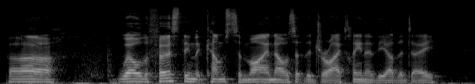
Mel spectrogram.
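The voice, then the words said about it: Australian accent. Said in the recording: “where's that accent from? ... I'm from Australia ... Australia is the coolest accent in the world. It's like the English, except cool.”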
